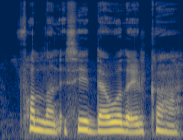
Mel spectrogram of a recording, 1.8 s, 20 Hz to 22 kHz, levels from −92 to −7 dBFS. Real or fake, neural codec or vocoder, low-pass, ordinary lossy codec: real; none; none; none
